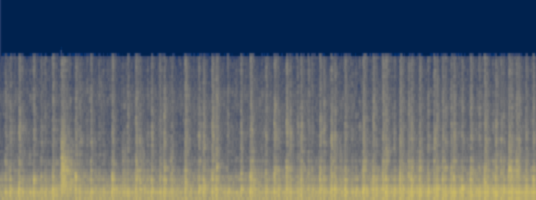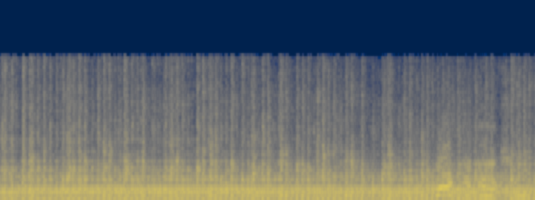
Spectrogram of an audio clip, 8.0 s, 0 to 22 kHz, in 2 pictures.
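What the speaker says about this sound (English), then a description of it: "Pop it in forward, give it a little gas." Nitro 90 hp outboard engine on a Tracker boat running in forward gear with a little throttle, a loud, steady, close motor drone throughout, slightly rising partway in.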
